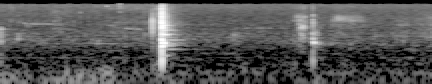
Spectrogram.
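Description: A tennis ball struck once on a racket in a volley, a short sharp pop, followed about three quarters of a second later by a fainter tap.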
